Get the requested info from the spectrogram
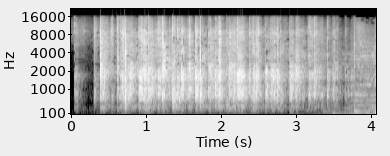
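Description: A small audience applauding, a dense patter of many hands clapping. Music with a steady low bass comes in near the end as the applause fades.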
